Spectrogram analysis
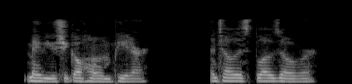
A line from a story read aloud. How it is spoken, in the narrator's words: says quietly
